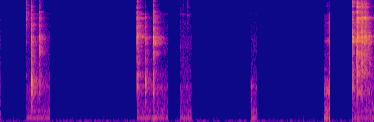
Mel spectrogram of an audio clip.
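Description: A metal spoon clinks against a full lined sheet tray while sauce is spooned over fish, giving a few sharp, bright taps in separate bursts with quiet pauses between them.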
